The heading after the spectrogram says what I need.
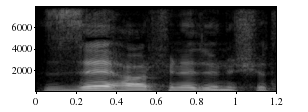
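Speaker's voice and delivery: normal talking voice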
